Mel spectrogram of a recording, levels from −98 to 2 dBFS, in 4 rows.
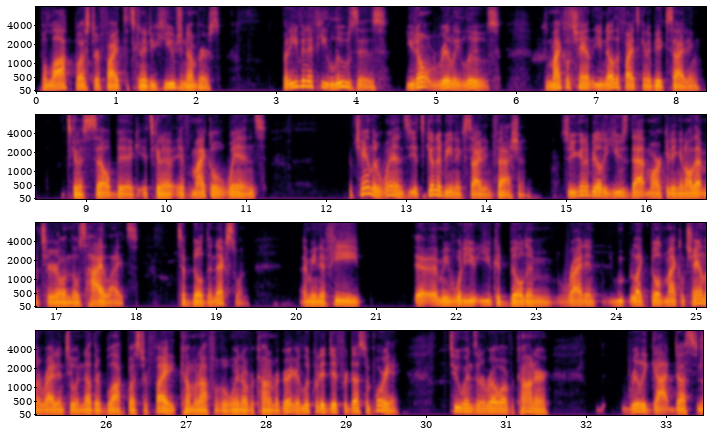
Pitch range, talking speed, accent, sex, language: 100-120 Hz, 215 wpm, American, male, English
